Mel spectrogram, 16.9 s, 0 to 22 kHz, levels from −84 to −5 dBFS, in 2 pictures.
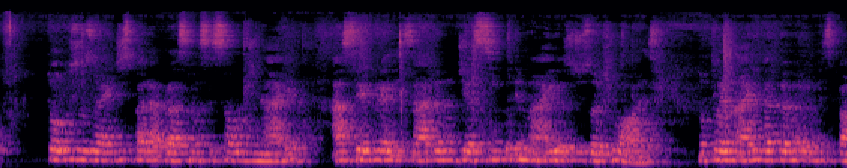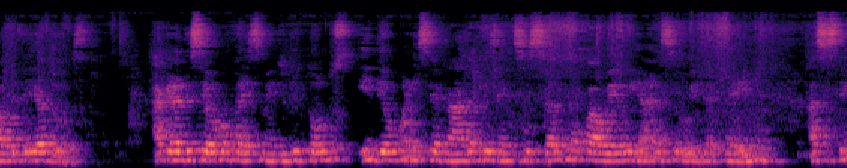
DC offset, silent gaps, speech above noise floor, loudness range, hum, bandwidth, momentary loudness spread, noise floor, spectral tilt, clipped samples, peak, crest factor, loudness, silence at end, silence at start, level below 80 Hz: under 0.1%; none; 23 dB; 2 LU; none; 16.5 kHz; 9 LU; -56 dBFS; -4.5 dB/octave; under 0.1%; -14 dBFS; 20 dB; -34 LUFS; 0 s; 0 s; -72 dBFS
